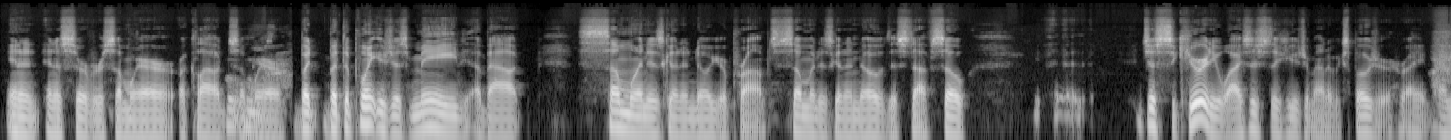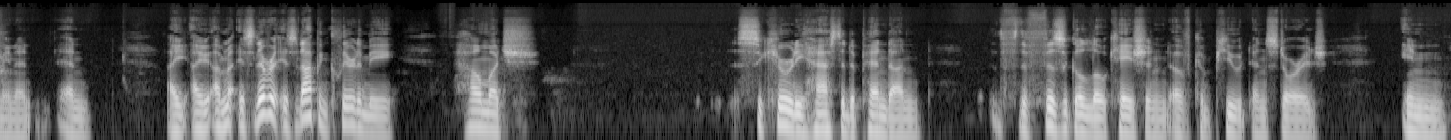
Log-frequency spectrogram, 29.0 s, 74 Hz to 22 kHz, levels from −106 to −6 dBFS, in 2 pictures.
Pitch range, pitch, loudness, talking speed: 90-115 Hz, 95 Hz, -28 LUFS, 155 wpm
